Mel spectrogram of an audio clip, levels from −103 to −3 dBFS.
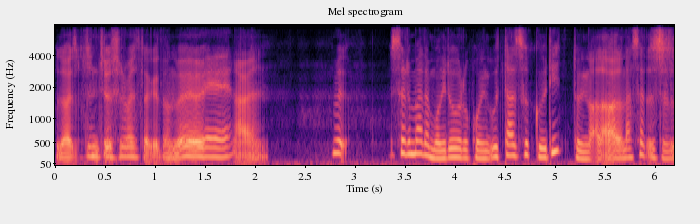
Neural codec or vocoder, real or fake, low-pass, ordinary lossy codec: autoencoder, 22.05 kHz, a latent of 192 numbers a frame, VITS, trained on many speakers; fake; 7.2 kHz; none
